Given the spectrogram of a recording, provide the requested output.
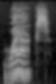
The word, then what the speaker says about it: wax: Pero no podemos decir que por empezar con una B doble se hace la excepción, porque la palabra wax se pronuncia con la A corta.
